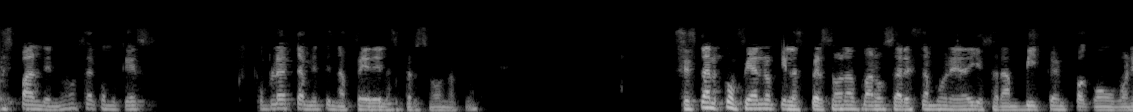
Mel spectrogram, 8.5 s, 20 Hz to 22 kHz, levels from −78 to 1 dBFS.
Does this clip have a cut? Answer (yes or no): yes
